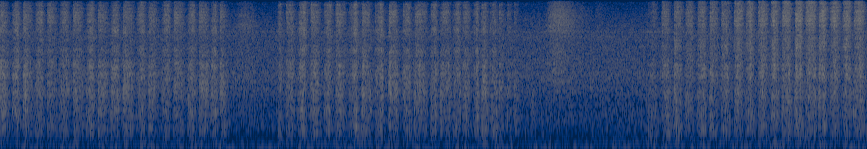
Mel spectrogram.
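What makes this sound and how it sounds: A hand rubs the nib of a dark Sharpie marker over a printed flower outline on a large, flat cardboard box lid, colouring it in with quick strokes. The result is a steady, scratchy rasping of about four strokes per second with a bright, papery hiss. The sound briefly softens in two short pauses before the rubbing resumes.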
